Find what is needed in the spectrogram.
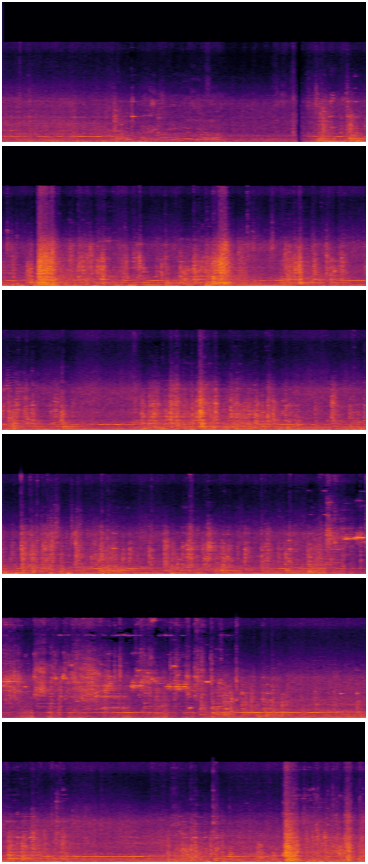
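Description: Excavator's diesel engine running steadily while its bucket breaks a concrete house wall, with sharp cracks and crashes of concrete every few seconds.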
